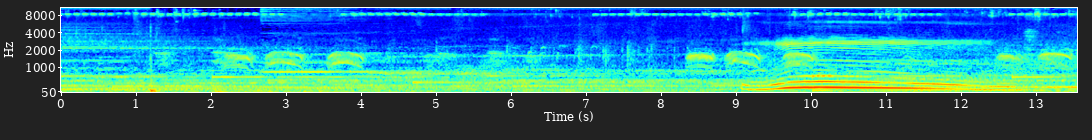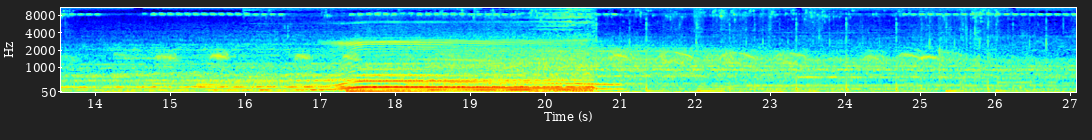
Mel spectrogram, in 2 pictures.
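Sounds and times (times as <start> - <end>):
eerie deep gliding tone: 0.0 - 27.0.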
